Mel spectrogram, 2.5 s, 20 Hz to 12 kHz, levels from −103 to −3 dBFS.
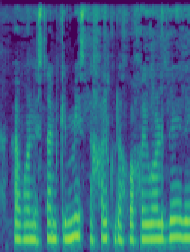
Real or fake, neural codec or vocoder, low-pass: fake; vocoder, 44.1 kHz, 128 mel bands every 512 samples, BigVGAN v2; 10.8 kHz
